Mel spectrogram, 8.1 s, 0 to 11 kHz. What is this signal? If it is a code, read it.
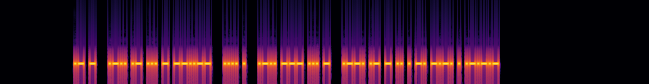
Morse code, heard as a keyed tone, about 50 wpm, 700 Hz. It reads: AT LAST, HE LOST PATIENCE.
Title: Sentences from Top 1400 Words 50wpm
